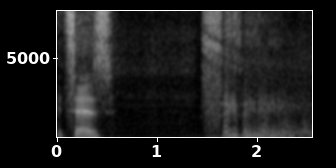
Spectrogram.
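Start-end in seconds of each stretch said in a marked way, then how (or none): 1.4-2.4 half-whispered, hushed, gnawing inner voice. Voicing a presence in a player's mind: gnawing half-whisper. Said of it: "You hear a gnawing whisper".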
